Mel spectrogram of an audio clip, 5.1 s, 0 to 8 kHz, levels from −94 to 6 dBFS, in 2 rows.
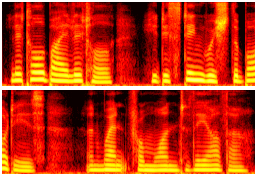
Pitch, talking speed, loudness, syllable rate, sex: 180 Hz, 165 wpm, -17 LUFS, 5.2 syllables/s, female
